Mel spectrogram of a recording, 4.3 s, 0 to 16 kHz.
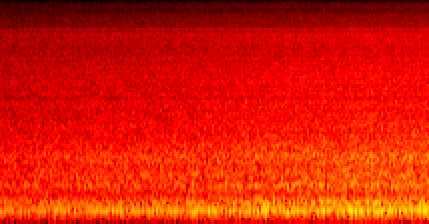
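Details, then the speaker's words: Curbed Hampton Bay (Whirlpool-made) BHDH2500AS1 dehumidifier on first power-up: steady, even low hum with a faint rising swell, gas heard flowing, no knocks or rattles; compressor, likely reciprocating, has a nice startup sound and runs normally. "Runs just fine. Heard the gas start flowing through it. And the compressor has a nice startup sound."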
